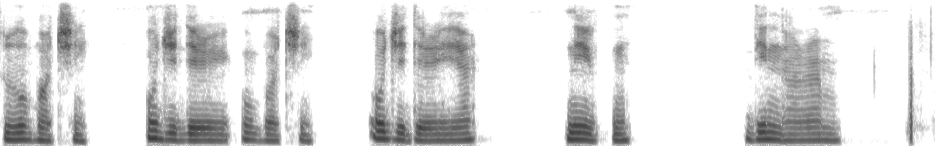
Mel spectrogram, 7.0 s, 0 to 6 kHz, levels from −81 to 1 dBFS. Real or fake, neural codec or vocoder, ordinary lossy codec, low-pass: fake; vocoder, 22.05 kHz, 80 mel bands, Vocos; Opus, 16 kbps; 5.4 kHz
